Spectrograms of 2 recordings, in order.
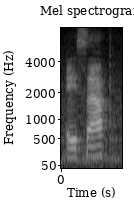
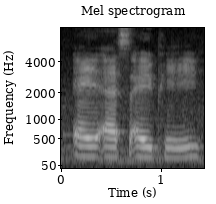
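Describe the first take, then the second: First: The letters are run together as one word. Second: Each letter is said separately. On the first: "pronounce the acronyms as a word" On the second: "Instead of just saying ASAP"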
